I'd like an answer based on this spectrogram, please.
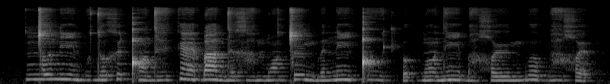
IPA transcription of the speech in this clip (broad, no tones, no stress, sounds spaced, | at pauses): ŋ͡ǀ ʊ n ĩː b ɔ̤ d ʊ x ʏ ǃʰ ɔ̃ d ɛ̤ k ɛ̃ ɓ a n d ɘ x a̤ m b ɔ̃ ǀ ʉ m b ɘ n ĩ ǃ ɔ̤ t͡ʃʼ ʊ ɡ͡b õ d ĩ ɓ a̤ χ ʉː m b ʊ b a̤ χ ʏ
